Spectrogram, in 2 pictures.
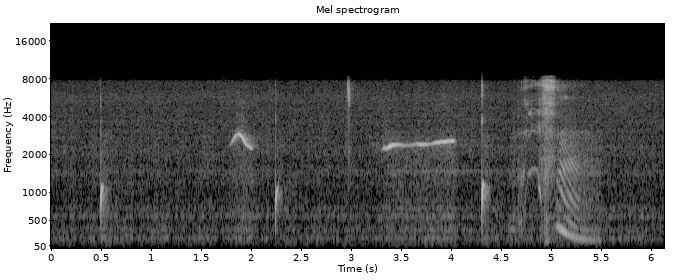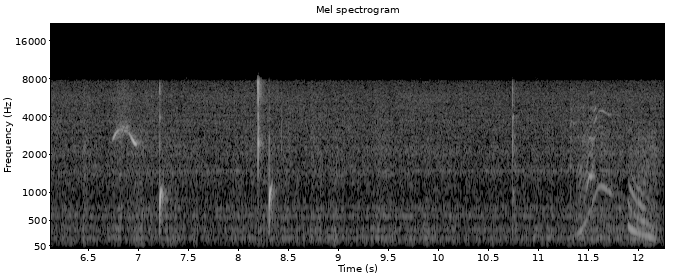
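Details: Adult parent of five with tics, in a tic attack after a stressful day, on antibiotics and steroids for an ear infection, off Benadryl: scattered sudden pops, clicks, short whistles and squeaks at irregular intervals. Vocal tics.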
